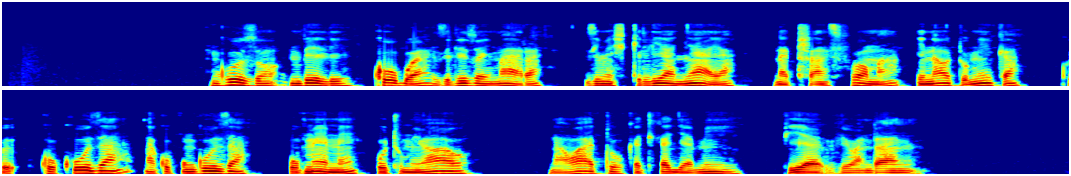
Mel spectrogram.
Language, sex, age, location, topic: Swahili, male, 25-35, Dar es Salaam, government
